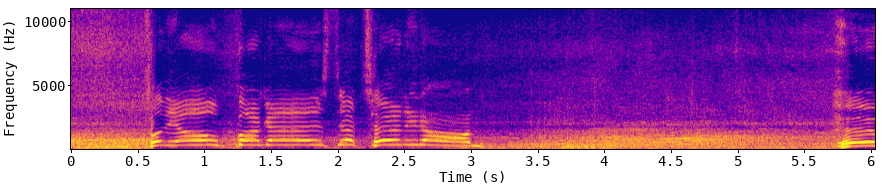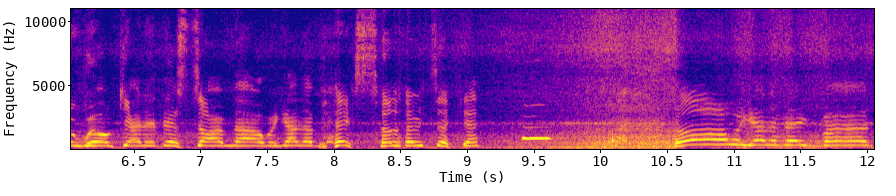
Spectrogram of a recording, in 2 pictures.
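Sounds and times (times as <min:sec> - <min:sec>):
go-kart engines droning: 0:00.0 - 0:12.0.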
